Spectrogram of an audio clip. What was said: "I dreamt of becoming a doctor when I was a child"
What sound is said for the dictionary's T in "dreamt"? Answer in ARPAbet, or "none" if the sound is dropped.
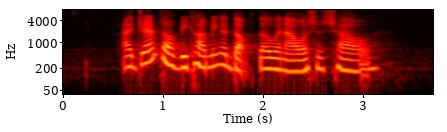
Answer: T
